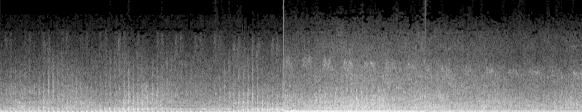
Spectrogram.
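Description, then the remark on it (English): An Apache helicopter passes overhead with a loud, steady rotor thrum and engine drone that swells partway through, low pulsing tones over a broad roar, with no voices. “That's an Apache. That's not a Blackhawk.”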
